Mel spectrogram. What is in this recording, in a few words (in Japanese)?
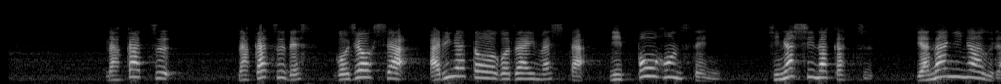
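詳細乗り換え放送, 中津駅; 宇佐方面; 1日数本だけ、同一ホームで接続してない列車があり、詳細なのりば案内が流れていました。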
